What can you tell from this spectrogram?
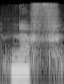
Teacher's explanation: جیسے پھونک مارنے کی آواز ہوتی ہے نا ویسی آواز آنی چاہیے فا پر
